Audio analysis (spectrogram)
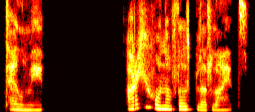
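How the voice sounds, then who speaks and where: A woman playing a powerful elder vampire in an ASMR roleplay, seductive and taunting, with slow, deliberate, formally worded speech. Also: mid-range voice, expressive, a little mellow, no room sound. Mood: amused, threatening. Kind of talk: ASMR roleplay, scripted monologue. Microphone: close microphone, dry recording.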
